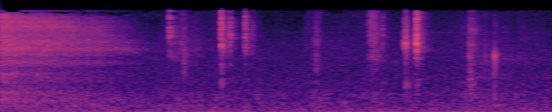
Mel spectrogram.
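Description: Computer keyboard and mouse clicks: about eight scattered, sharp clicks as highlighted text is deleted from a search box. A soft hiss at the start fades away within about a second.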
